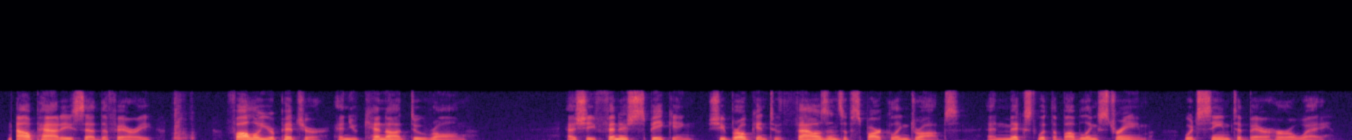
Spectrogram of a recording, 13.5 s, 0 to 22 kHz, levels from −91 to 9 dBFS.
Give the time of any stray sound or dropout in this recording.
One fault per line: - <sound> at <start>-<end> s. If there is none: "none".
- dropout at 0.1-0.2 s
- thud at 1.7-2.0 s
